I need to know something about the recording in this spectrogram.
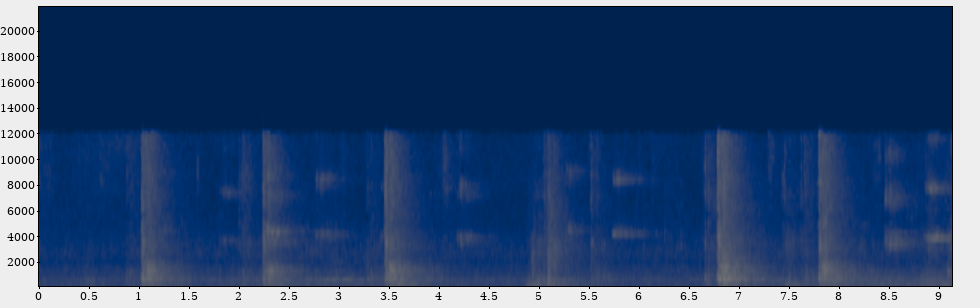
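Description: Squash balls smack sharply against walls and rackets in an echoing court.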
